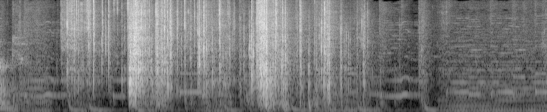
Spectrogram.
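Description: A Panini Prizm trading-card pack's wrapper torn open and crinkled, a run of loud crackles from about half a second in until a little past two and a half seconds. Soft background music plays underneath.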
